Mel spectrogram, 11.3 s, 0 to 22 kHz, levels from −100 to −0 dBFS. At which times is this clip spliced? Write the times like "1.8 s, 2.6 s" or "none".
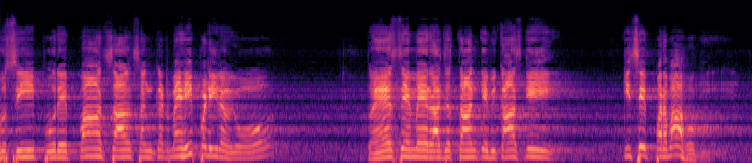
none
